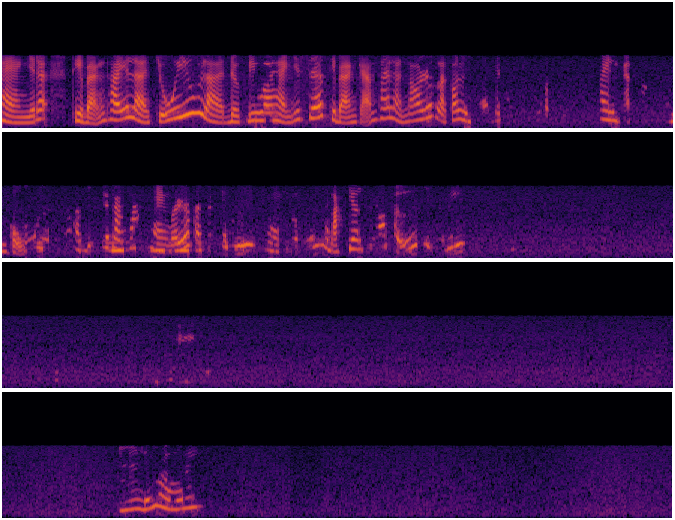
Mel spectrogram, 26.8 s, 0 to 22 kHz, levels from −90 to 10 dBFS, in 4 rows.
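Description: From 2.54 to 2.71 s the talker dips slightly, by about 5 dB, then from 4.64 to 11.38 s it sinks by up to about 30 dB for roughly five seconds in total. This is speech suppressed in double talk, likely an echo canceller turning down the near talker while the far end speaks. The same ducking returns from 14.67 to 15.64 s, reaching about 25 dB.

The other side's voice leaking through is a second voice, likely loudspeaker echo that the canceller missed. It is strongest from 7.05 to 9.88 s, only about 5 dB below the talker, and fainter at 10.79–12.75 s (about 25 dB down), 13.94–17.42 s (about 30 dB down) and 19.84–20.0 s (about 40 dB down). Suppression turns the talker down, while echo leakage adds a separate voice on top.

Throughout the clip nothing sounds above 4 kHz, which points to a narrowband telephone codec.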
